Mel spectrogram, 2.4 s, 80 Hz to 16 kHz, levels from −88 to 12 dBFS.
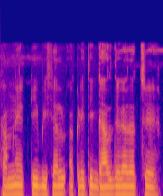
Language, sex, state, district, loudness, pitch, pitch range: Bengali, male, West Bengal, Alipurduar, -16 LUFS, 110 Hz, 105-115 Hz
